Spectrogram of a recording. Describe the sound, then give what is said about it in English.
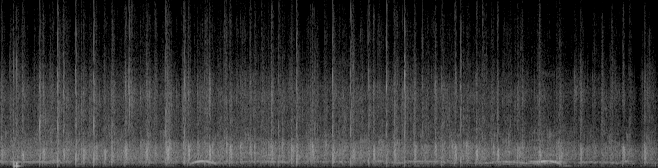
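An audience claps steadily and loudly throughout, applauding God, with scattered whoops and rising shouts breaking through the dense applause, a few voices calling out above the crowd. “You ought to give the Lord a hand clap and a shout.”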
